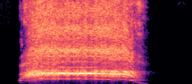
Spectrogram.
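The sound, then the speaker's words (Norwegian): A single loud, sustained scream from one voice, held steady for about a second and a quarter before cutting off sharply, with silence on either side. It is a deliberate re-enactment of a raw primal yell. “Men bare, hvis du går litt vekk fra mikrofonen, kan du bare gjenskape det primalskriket?”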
